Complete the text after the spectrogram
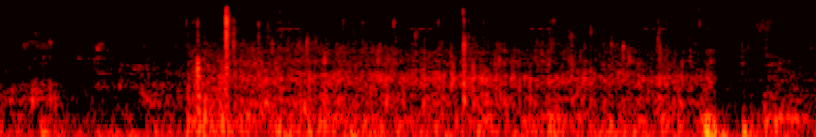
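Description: Food sizzles in a pan over a fire.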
